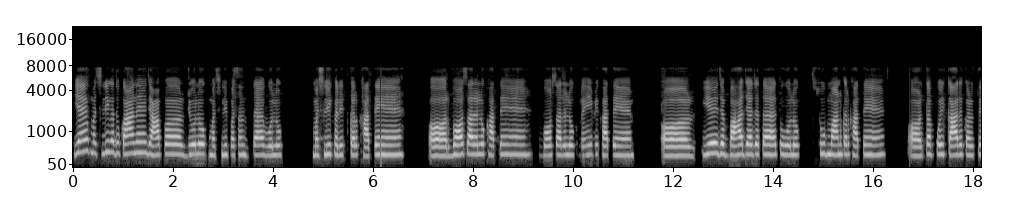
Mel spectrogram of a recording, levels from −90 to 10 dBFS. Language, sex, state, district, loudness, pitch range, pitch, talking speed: Hindi, female, Uttar Pradesh, Varanasi, -16 LUFS, 245-265 Hz, 255 Hz, 180 wpm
